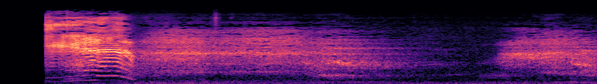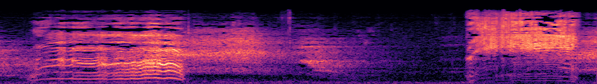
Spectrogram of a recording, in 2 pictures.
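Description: A young hyena gives harsh, wavering squeals and screechy cries in repeated bursts.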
